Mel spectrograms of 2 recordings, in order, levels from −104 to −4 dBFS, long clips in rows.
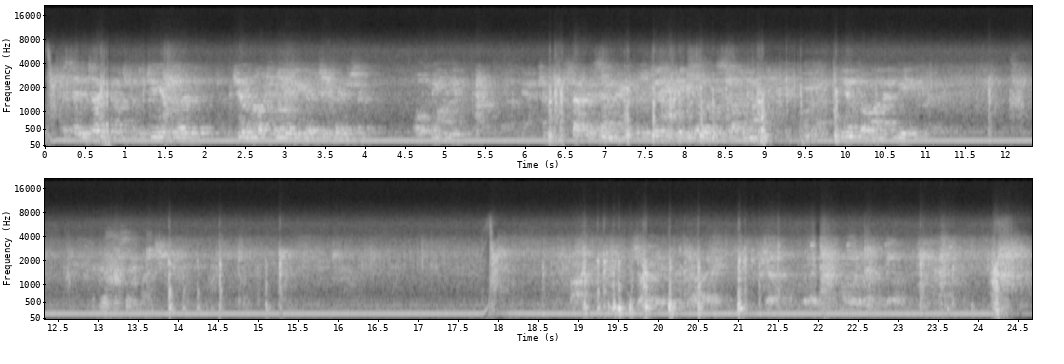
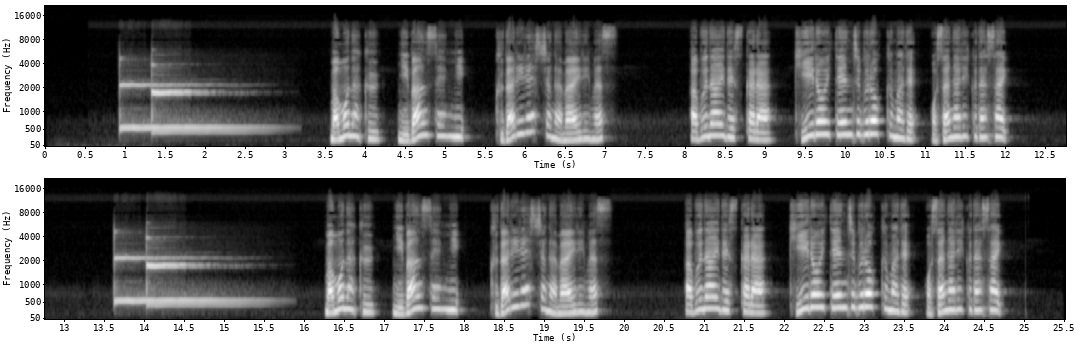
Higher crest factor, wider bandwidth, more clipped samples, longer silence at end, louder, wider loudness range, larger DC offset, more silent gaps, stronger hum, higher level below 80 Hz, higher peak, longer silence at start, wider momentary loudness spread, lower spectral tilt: about the same, 20 dB vs 20 dB; second, 10.5 kHz vs 12.5 kHz; neither; second, 0 s vs 0.8 s; about the same, -21 LUFS vs -19 LUFS; about the same, 7 LU vs 5 LU; neither; neither; neither; first, -62 dBFS vs -80 dBFS; about the same, -2 dBFS vs 0 dBFS; second, 0 s vs 0.9 s; about the same, 11 LU vs 13 LU; about the same, -5 dB/octave vs -4.5 dB/octave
